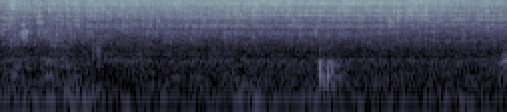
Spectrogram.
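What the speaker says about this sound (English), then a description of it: "So I poured everything in my sink, and right now I'm just cleaning it up a little bit." Tap water runs steadily into a kitchen sink while turkey necks are rinsed and cleaned. The splashing stream is continuous and close, with small shifts as the water hits the meat.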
